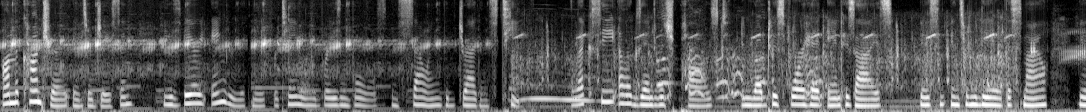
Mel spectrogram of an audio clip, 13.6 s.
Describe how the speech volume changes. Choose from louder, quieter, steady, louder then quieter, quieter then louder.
quieter then louder.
